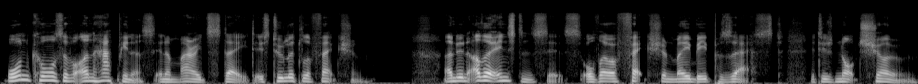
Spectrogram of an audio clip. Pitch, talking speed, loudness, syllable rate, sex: 135 Hz, 165 wpm, -21 LUFS, 5.3 syllables/s, male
